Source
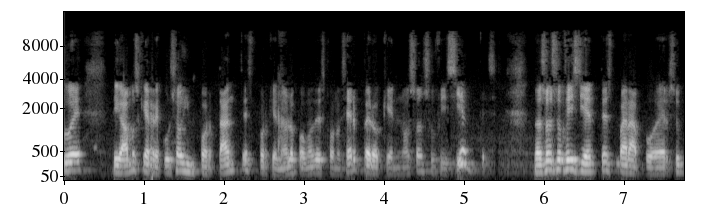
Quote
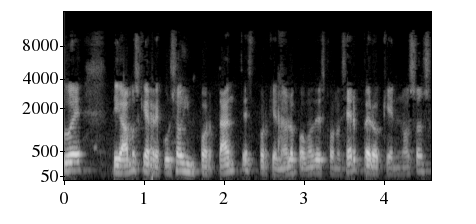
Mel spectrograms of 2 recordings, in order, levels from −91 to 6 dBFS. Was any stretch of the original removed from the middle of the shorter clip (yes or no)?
no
